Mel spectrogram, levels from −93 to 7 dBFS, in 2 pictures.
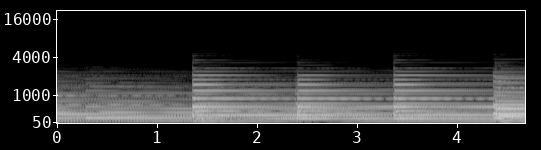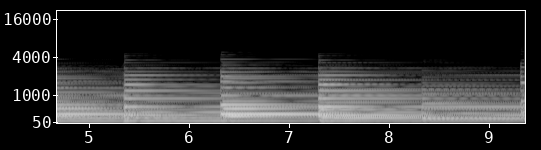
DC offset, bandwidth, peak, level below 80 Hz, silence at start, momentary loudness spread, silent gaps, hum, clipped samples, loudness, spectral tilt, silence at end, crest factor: under 0.1%; 2.8 kHz; -4 dBFS; -50 dBFS; 0 s; 10 LU; none; none; under 0.1%; -21 LUFS; -13.5 dB/octave; 0 s; 16 dB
